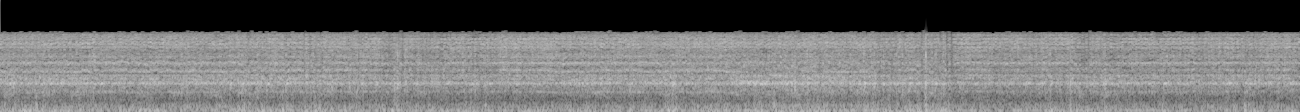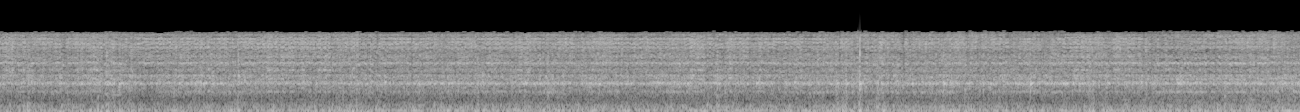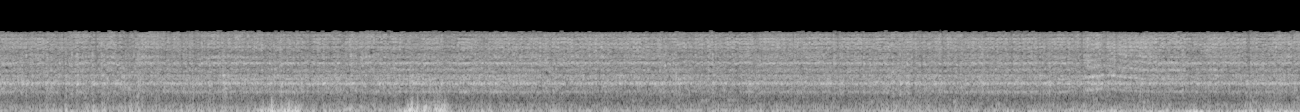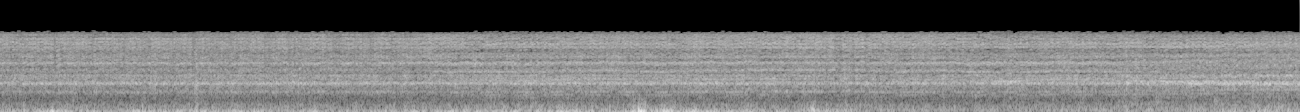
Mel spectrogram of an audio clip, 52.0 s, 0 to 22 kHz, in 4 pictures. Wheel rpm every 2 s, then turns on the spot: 160, 170, 170, 170, 170, 170, 170, 170, 160, 160, 170, 170, 170, 170, 170, 170, 170, 170, 170, 170, 170, 170, 160, 170, 160, 160.
none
